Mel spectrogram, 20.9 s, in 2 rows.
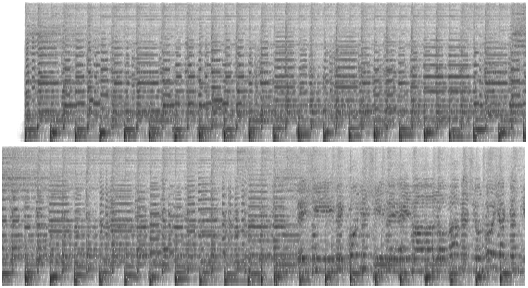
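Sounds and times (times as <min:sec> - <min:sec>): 
polka: 0:00.4 - 0:20.9.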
